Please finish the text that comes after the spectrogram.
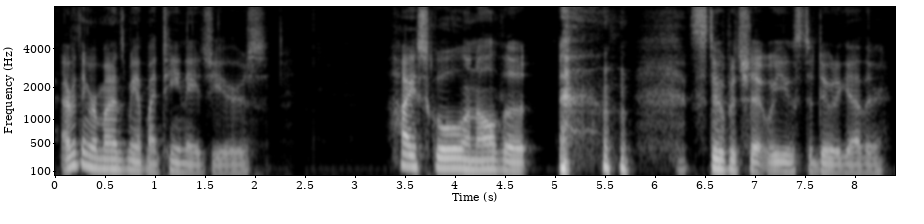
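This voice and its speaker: A man acting as a shy, nostalgic old high school best friend, talking casually and hesitantly to the listener in an intimate audio roleplay. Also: measured pace, long pauses. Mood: fond, amused. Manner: hesitant, casual, soft-hearted, trailing off.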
